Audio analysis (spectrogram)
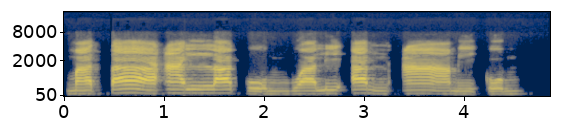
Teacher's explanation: taknya juga jangan kepanjangan. Di ayun aja, matobi'i.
